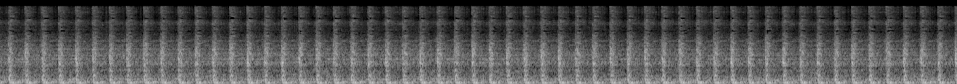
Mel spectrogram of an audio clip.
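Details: Engine cranking with a steady, rapid, evenly paced starter churn that never catches or rises into running; cranks but won't start, cause unknown.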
